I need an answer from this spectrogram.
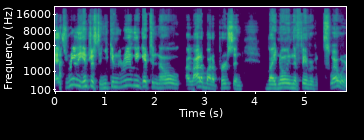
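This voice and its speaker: A man with a Spanish accent and high pitch, lively intonation at a moderate pace, in a dry, close, very clean recording with a silent background. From El Salvador, raised in Canada. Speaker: keynote speaker and real estate entrepreneur. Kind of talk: podcast interview.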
